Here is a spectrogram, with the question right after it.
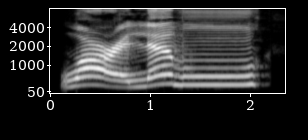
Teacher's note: यहाँ पे वाव मद्दा हो रहा है, वाव साकिन से पहले पेश है और इस पर छोटी सी मद भी है, तो हम इसे चार हरकत के बराबर खींच के पढ़ेंगे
